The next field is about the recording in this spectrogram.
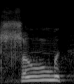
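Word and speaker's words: שׂוּם: front of them that is strongs number 7760 pronounced suum and of course it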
